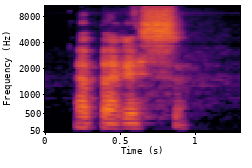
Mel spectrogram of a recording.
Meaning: first/third-person singular present subjunctive of apparaître
- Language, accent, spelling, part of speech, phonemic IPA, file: French, Canada, apparaisse, verb, /a.pa.ʁɛs/, LL-Q150 (fra)-apparaisse.wav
